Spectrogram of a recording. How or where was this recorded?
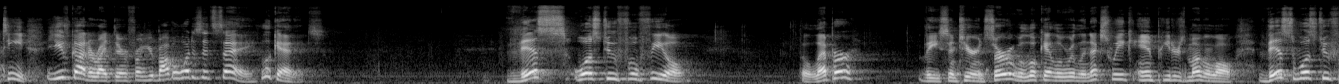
large echoing room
